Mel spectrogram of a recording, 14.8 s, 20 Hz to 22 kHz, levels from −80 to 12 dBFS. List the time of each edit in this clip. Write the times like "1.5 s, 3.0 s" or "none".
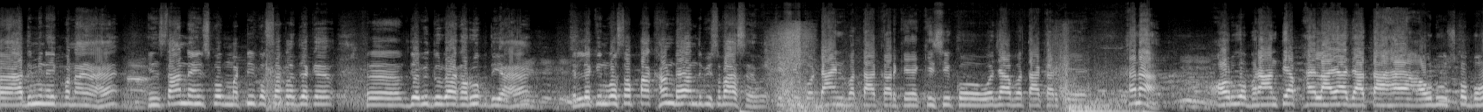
7.8 s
